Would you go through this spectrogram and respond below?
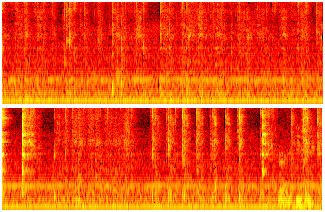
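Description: Cake batter with milk is stirred in a bowl, with a soft continuous scraping and patter and occasional sharper clinks of a utensil against the bowl, set over a steady low hum.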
